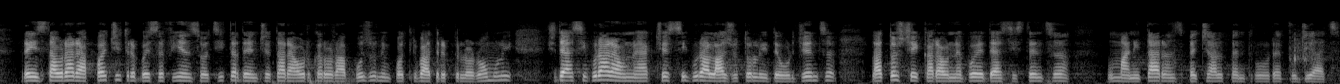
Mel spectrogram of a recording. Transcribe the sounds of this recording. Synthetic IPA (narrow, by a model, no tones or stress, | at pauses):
rʔe̞inst̪auɾaɾeapət͡ʃijt̪ɾe̞buje̞səfije̞ɨnso̞t̪sit̪əd̪e̞ɨnt͡ʃe̞t̪aɾeao̞rkəɾo̞ɾabuzurʲɨmpo̞t̪ɾivad̪ɾe̞p̚t̪uɾilo̞ɾo̞mulujʃid̪e̞asiɡuɾaɾeaunujak̚t͡ʃe̞sːiɡuɾalaʒut̪o̞ɾulujd̪e̞urd͡ʒe̞nt̪səlʔat̪ot̪st͡ʃe̞jkaɾeawne̞vo̞je̞d̪e̞asist̪e̞nt̪sə | umanit̪aɾəɨnspe̞t͡ʃialpe̞nt̪ɾuɾe̞fud͡ʒiat̪sʲ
